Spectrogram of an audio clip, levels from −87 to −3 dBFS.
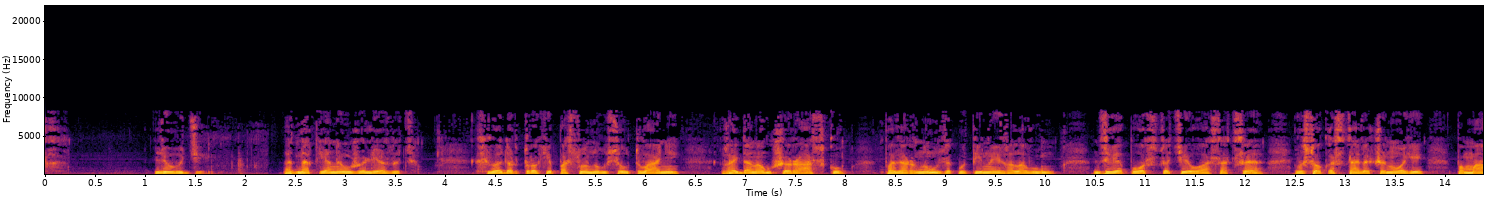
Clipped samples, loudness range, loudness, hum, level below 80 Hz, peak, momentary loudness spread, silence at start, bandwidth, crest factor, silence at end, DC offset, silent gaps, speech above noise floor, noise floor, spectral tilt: under 0.1%; 1 LU; -20 LUFS; none; -46 dBFS; -2 dBFS; 10 LU; 0 s; 8.4 kHz; 18 dB; 0 s; under 0.1%; none; 33 dB; -52 dBFS; -7 dB/octave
